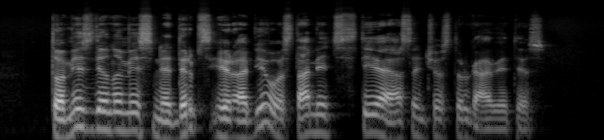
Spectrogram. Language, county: Lithuanian, Vilnius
